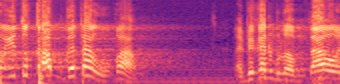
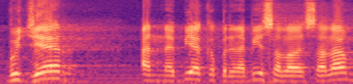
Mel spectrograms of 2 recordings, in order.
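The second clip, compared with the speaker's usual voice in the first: ordinary delivery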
